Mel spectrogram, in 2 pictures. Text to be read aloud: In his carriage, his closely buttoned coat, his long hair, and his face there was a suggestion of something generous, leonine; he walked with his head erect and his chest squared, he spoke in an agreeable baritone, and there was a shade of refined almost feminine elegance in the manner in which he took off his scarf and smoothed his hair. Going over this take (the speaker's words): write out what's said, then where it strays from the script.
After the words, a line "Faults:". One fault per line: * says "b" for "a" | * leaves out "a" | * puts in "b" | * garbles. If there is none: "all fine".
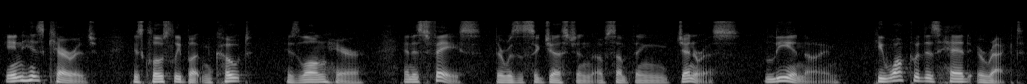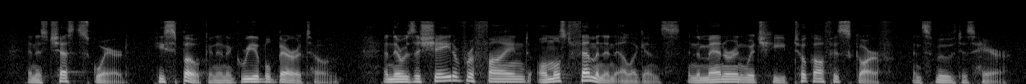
In his carriage, his closely buttoned coat, his long hair, and his face there was a suggestion of something generous, leonine; he walked with his head erect and his chest squared, he spoke in an agreeable baritone, and there was a shade of refined almost feminine elegance in the manner in which he took off his scarf and smoothed his hair.
Faults:
all fine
